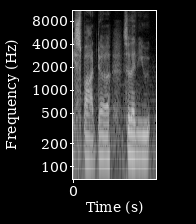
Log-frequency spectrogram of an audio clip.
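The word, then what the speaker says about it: Sparda: I am specifically pronouncing the D when I say spa duh.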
